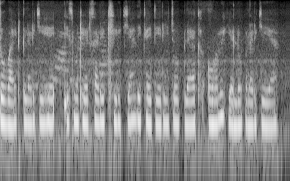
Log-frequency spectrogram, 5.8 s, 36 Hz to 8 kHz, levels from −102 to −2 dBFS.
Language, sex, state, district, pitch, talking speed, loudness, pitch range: Hindi, female, Delhi, New Delhi, 200 Hz, 195 wpm, -20 LUFS, 195-210 Hz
